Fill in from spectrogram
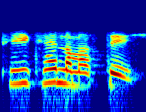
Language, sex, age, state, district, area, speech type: Hindi, female, 45-60, Uttar Pradesh, Jaunpur, rural, conversation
